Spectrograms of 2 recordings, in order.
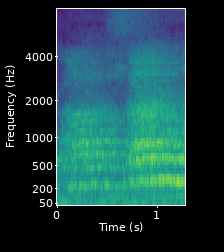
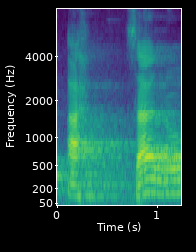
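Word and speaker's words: أَحْسَنُ: Ahsanu amala. Iya, baik, perhatikan pengucapan ahsanu. Ha ketika disukun dia sifatnya rakhawah. Rakhawah itu mengalir dia. Ya, ahsanu tidak boleh berhenti ahsanu amala, tapi ahsanu. Nah, begitu nggih.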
